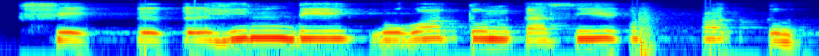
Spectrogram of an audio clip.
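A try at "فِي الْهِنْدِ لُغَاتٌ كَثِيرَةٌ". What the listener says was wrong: Lughatun. hindi lughatun katsiratun. dipanjangkan. Ya, bukan lughatun. Kalau lughatun hanya satu bahasa. Fil hindi lughatun katsiratun. Bedanya lughatun dan lughatun. Sebagai muslimatun dan muslimatun.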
